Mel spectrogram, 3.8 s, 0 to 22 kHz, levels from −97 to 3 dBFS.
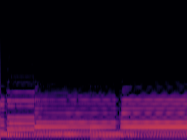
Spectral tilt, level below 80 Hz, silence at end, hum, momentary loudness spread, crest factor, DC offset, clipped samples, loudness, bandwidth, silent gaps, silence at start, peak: -10.5 dB/octave; under -90 dBFS; 0 s; none; 4 LU; 10 dB; under 0.1%; under 0.1%; -50 LUFS; 4 kHz; none; 0 s; -38 dBFS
